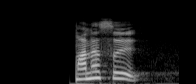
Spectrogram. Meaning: 1. alternative form of மனது (maṉatu) 2. Spoken Tamil form of மனது (maṉatu)
- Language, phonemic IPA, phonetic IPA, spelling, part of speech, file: Tamil, /mɐnɐtʃɯ/, [mɐnɐsɯ], மனசு, noun, Ta-மனசு.ogg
